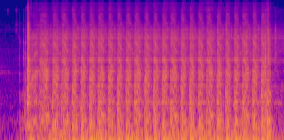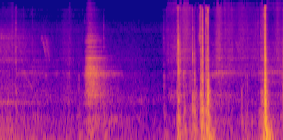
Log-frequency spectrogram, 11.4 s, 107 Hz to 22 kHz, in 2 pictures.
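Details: Vauxhall/Opel Corsa B left sitting 4–5 years, cranked with the fuel pump circuit bridged: steady rhythmic cranking that never fires; no noise from the pump, and owner suspects the fuel pump is dead.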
